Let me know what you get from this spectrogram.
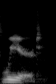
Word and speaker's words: weird: I think that it works out in the bargain, though, because weird is pronounced weird. The word should have an umlaut over the I because it should be pronounced with two syllables. And if you look at any of the lines the weird sisters are involved in, it's a two-syllable word.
